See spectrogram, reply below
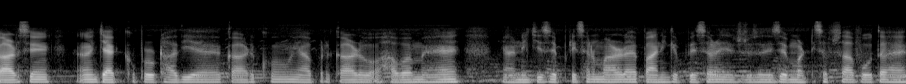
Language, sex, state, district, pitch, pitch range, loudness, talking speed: Hindi, male, Chandigarh, Chandigarh, 110 Hz, 110-115 Hz, -22 LUFS, 220 wpm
